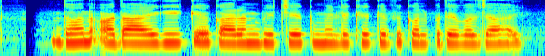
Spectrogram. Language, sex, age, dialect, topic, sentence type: Magahi, male, 18-24, Southern, banking, statement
